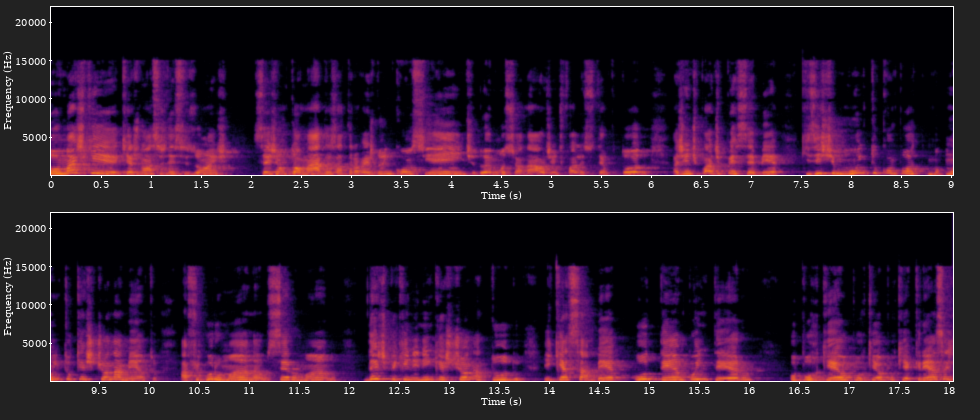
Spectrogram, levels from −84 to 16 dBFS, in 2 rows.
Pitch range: 225-295 Hz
